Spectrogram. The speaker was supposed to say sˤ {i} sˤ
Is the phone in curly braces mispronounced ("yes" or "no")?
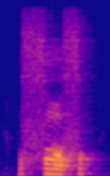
no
